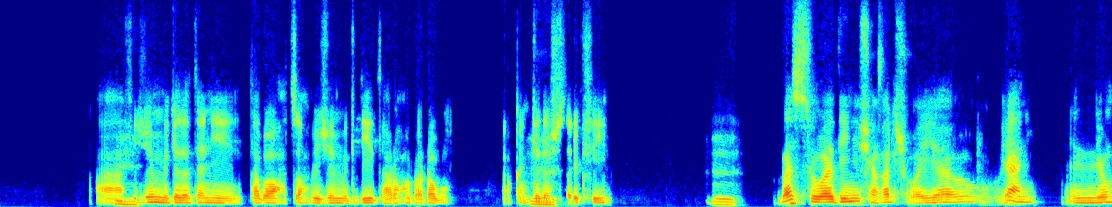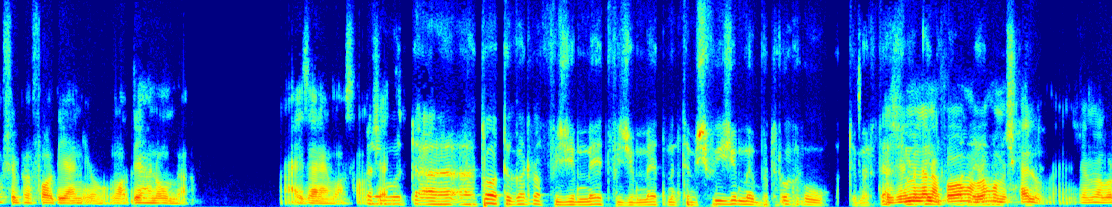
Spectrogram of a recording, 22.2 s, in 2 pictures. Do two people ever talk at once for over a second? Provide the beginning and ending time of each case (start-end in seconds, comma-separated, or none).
19.9-21.6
